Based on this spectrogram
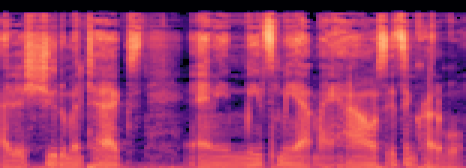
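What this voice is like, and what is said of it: Strained, odd-sounding voice. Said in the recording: “my voice sounds weird, it's because I was yelling a lot today”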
